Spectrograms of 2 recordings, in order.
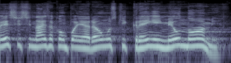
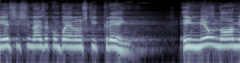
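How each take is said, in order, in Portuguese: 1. Continua sem pausa depois de creem. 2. Há uma pausa logo depois de creem. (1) "No original não existem aqueles dois pontos ali" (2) "ele não diz assim"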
